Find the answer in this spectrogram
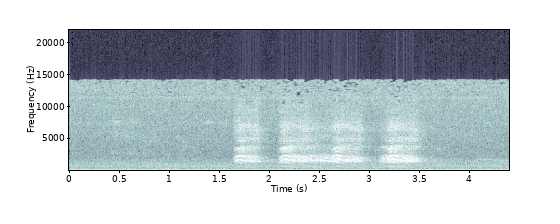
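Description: An animal's harsh calls, four in quick succession starting a little under halfway in, over a steady low room hum.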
